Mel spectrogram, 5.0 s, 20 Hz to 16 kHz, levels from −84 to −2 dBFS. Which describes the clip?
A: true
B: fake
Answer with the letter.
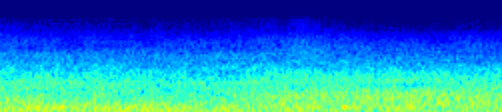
B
